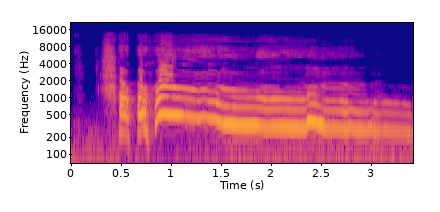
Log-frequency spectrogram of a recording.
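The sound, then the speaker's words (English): A few short yelping barks lead into one long, loud wolf-like howl that slowly slides downward in pitch, sounding like a man's voice imitating a werewolf's howl, alone. “Take it from this man-wolf.”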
